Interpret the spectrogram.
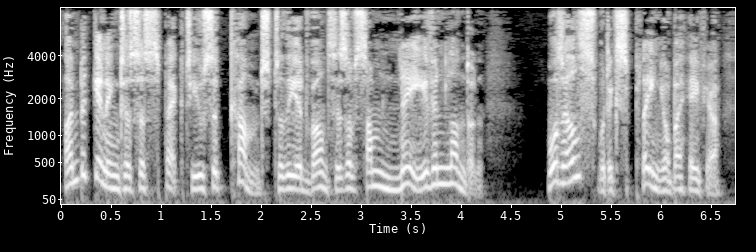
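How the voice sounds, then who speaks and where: Brief: woman doing an outraged, straitlaced young suitor, husky and clipped. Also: low-pitched, very animated, moderate pace, dry recording, exaggerated voice. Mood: stern, outraged. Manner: stern, clipped and reproachful. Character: stern, prudish young man, easily outraged. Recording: slightly dull lo-fi recording.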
